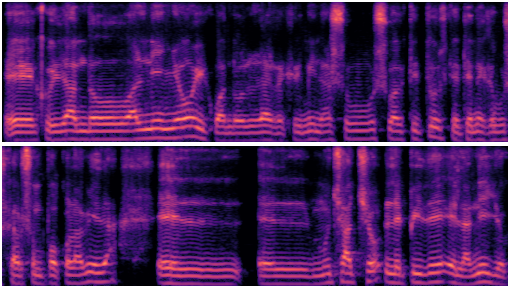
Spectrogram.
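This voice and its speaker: A man, telling a folk tale in conversation in a wry, unhurried way. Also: mid-range voice, mellow, dry recording. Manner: unhurried, wry storytelling with quoted voices. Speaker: storyteller. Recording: dull lo-fi, dry sound.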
